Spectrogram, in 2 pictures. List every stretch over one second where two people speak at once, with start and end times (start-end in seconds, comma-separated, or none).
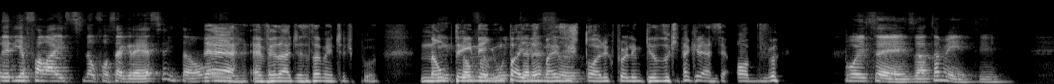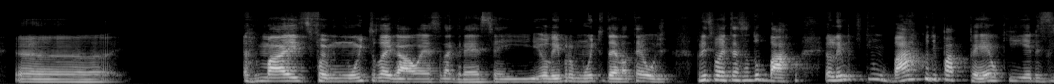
4.3-6.2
